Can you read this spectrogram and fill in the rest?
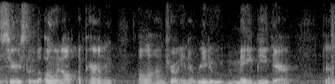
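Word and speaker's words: Iñárritu: I'm not saying it like that to make fun of his name. I actually try and pronounce Spanish, or in this Mexican name, but correctly. But Alejandro Inarritu, I'll say it more American way.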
